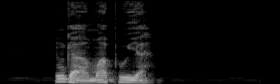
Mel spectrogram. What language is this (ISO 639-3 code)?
ibo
